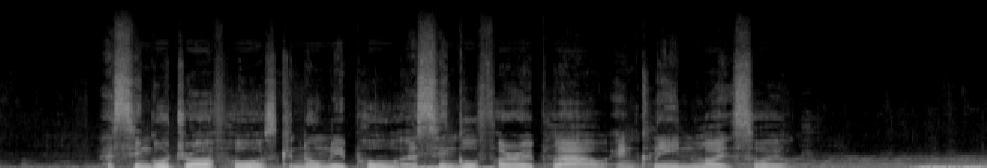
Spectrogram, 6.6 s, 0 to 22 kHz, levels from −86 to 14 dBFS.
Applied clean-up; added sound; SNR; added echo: none; Crowd; 6 dB; none.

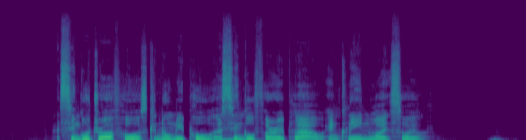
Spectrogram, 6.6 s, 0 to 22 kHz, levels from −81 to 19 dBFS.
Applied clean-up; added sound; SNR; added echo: neural mask model RNNoise.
